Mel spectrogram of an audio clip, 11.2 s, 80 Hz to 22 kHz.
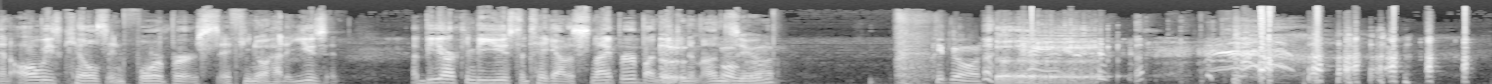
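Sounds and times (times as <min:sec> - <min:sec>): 
speech: 0:00.0 - 0:05.9, 0:06.7 - 0:08.4
long loud gurgling burp: 0:05.0 - 0:05.6, 0:07.4 - 0:08.4
laughter: 0:07.4 - 0:11.1.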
